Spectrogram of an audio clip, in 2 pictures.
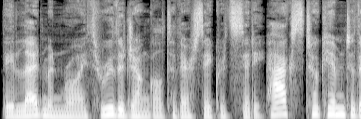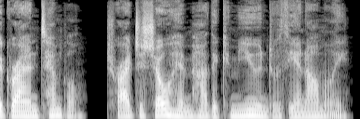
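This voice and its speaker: A woman's voice: low voice, moderate pace, hardly any pauses, no echo, studio quality. An actress playing a tough, sardonic female soldier and explorer in a sci-fi video game, blunt and matter-of-fact. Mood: investigative, serious. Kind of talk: scripted video game character voice lines.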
